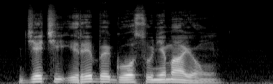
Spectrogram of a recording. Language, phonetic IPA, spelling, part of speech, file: Polish, [ˈd͡ʑɛ̇t͡ɕi ː‿ˈrɨbɨ ˈɡwɔsu ɲɛ‿ˈmajɔ̃w̃], dzieci i ryby głosu nie mają, proverb, Pl-dzieci i ryby głosu nie mają.ogg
